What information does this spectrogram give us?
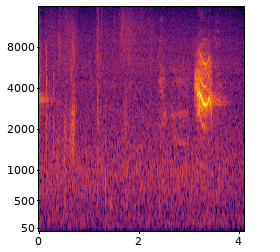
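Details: Great horned owlet siblings, nestlings to fledglings, at dusk in Golden Gate Park, San Francisco: a single short, raspy screech late in the clip, preceded by faint thin chirps and soft background murmur.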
